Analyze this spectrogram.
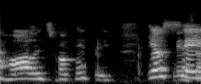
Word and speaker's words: Haaland: E agora não sai mais, agora é Holland de qualquer jeito. Eu sei, Exatamente. gente, que a pronúncia é correta, né?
